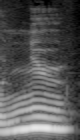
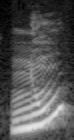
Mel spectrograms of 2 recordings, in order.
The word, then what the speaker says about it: nous: nous vous nous vous on doit pas dire nu vu non nous vous mais j'ai deux questions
